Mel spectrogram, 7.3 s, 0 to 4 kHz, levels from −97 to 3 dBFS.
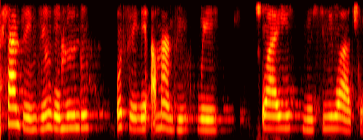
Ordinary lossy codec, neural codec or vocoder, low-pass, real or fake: none; codec, 16 kHz, 4 kbps, X-Codec, HuBERT features, trained on balanced general audio; 3.6 kHz; fake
